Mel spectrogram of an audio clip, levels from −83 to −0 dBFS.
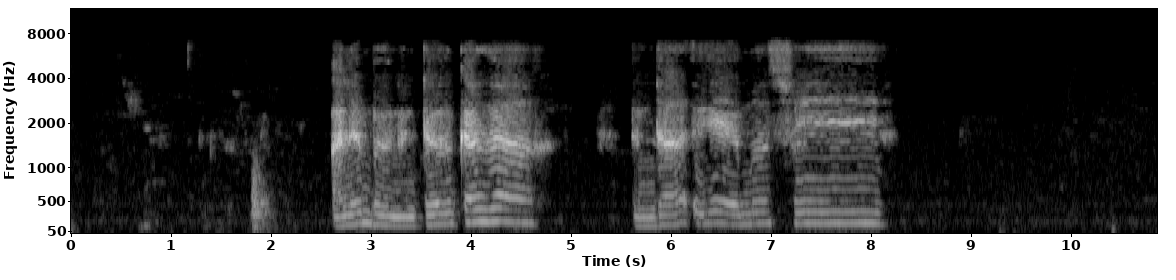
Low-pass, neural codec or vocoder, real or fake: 7.2 kHz; none; real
